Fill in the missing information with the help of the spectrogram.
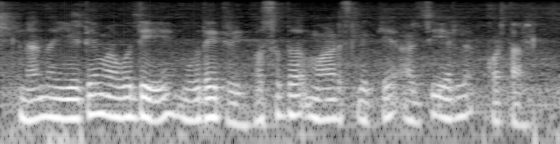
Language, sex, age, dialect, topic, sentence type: Kannada, male, 41-45, Dharwad Kannada, banking, question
